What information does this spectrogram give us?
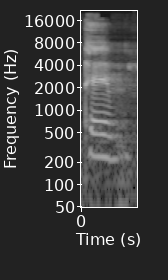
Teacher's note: ಗುಲ್ಬರ್ಗ ಕನ್ನಡದಲ್ಲಿ ಅಲ್ಪ ಪ್ರಾಣಗಳು ಮಹಾಪ್ರಾಣಗಳಾಗಿ ಪ್ರಯೋಗಗೊಳ್ಳುತ್ತವೆ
